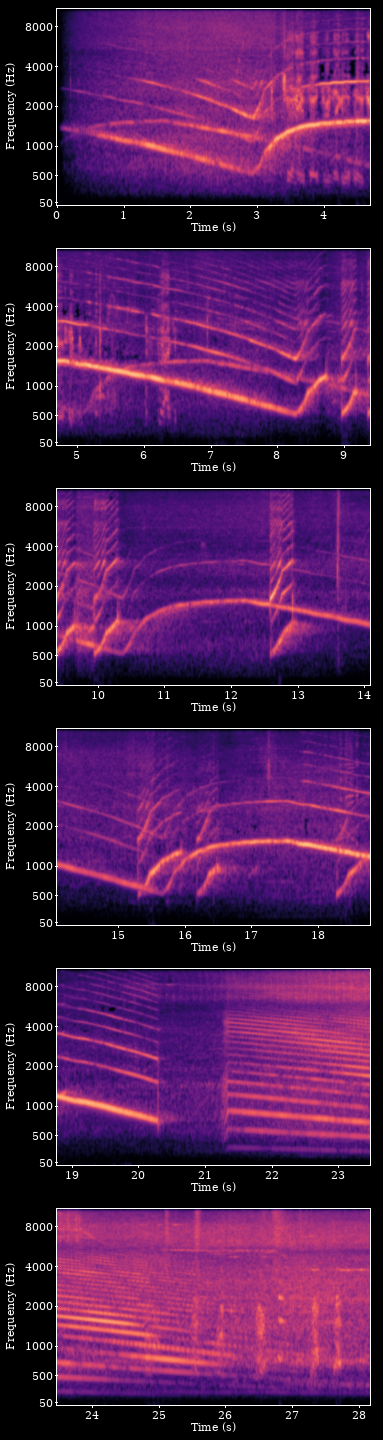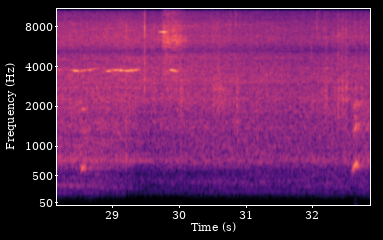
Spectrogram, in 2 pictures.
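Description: Electronic wail siren of an LAFD rescue ambulance rising and falling in long sweeps about every three seconds, with a few quick short sweeps among them. About twenty seconds in, a deeper siren from a fire engine takes over, full of overtones and slowly falling in pitch.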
